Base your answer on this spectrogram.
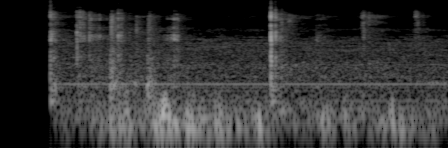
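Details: Sharp taps and clicks like handling objects on a hard surface, over a faint steady hum and low room rumble.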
